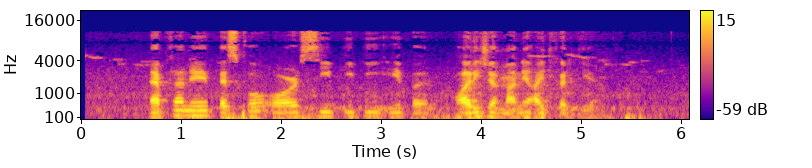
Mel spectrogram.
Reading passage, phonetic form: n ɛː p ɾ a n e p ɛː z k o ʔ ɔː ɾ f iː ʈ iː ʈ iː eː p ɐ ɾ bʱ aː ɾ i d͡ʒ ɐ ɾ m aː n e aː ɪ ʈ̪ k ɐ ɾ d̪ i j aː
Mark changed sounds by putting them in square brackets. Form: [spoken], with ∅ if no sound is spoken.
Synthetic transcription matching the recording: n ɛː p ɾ a n e p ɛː [s] k o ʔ ɔː ɾ [s] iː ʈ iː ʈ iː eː p ɐ ɾ bʱ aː ɾ i d͡ʒ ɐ ɾ m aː n e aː ɪ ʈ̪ k ɐ ɾ d̪ i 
